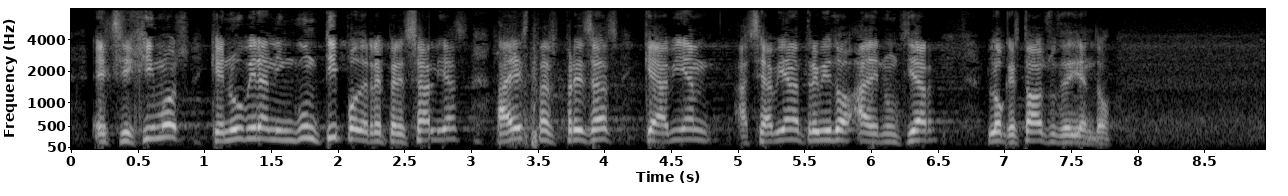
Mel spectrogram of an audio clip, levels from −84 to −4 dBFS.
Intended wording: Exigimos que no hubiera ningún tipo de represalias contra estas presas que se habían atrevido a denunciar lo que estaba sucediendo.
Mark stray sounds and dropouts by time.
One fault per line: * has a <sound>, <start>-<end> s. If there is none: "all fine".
all fine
